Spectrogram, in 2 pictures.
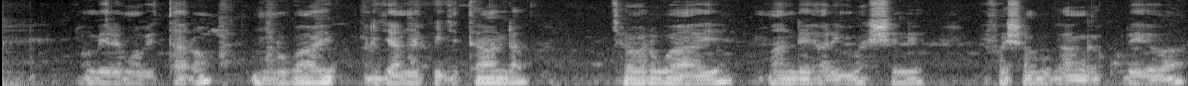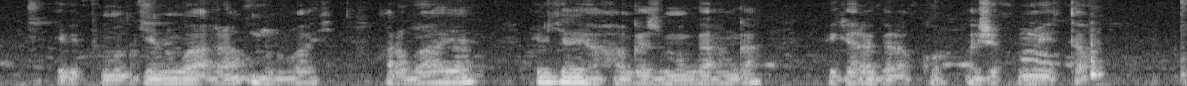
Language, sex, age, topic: Kinyarwanda, male, 18-24, health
